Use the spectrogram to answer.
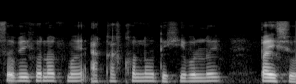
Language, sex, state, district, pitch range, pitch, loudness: Assamese, female, Assam, Kamrup Metropolitan, 155-165 Hz, 165 Hz, -21 LUFS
